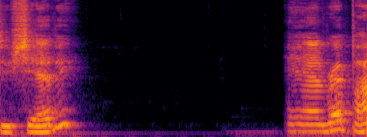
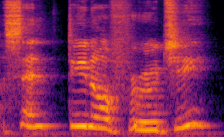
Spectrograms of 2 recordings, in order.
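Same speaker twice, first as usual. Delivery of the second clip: higher-pitched, lightly put-on Italian accent; mock Italian accent; 7 semitones higher than usual. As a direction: say it with playful Italian flair. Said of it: "in my best Italian accent".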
